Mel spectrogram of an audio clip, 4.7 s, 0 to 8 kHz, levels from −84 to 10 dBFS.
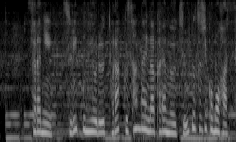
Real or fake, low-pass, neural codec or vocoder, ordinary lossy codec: fake; none; codec, 16 kHz, 4 kbps, X-Codec, HuBERT features, trained on balanced general audio; none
